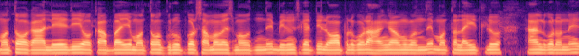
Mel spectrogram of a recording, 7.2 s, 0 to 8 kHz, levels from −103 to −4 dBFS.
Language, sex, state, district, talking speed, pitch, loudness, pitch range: Telugu, male, Andhra Pradesh, Visakhapatnam, 165 wpm, 120 Hz, -17 LUFS, 120-125 Hz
